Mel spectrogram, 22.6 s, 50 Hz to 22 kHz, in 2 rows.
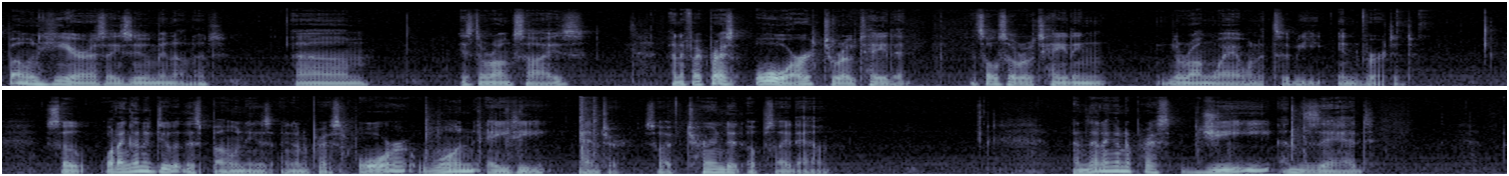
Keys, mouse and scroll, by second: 3.4-3.9 scroll down 1, 6.1 r, 10.6 right click, 13.9 r, 15.7 Return, 19.5-20.3 scroll down 2, 20.3 g.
